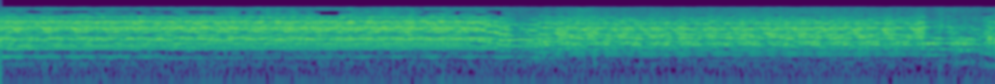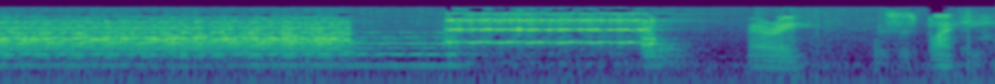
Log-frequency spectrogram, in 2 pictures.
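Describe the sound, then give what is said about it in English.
A telephone in a hotel room rings loudly and steadily for several seconds in long sustained bursts, then stops, followed by a few brief, softer sounds near the end. “In fact, I'm still here, Why? waiting for a phone call.”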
